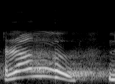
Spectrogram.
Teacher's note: आपको महसूस हुआ कि आपने इसका उच्चारण नाक के द्वारा किया गया है।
